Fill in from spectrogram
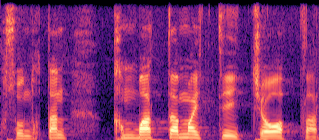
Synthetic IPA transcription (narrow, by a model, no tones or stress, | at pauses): so̞nd̪ə̥q̚t̪ɑɴ | qʰəmbɑt̪ːɑmɑjt̪d̪e̞jd̪ʒɑwɑp̚t̪əlˠɑ̰ɾ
